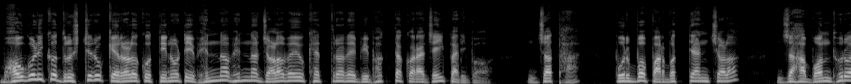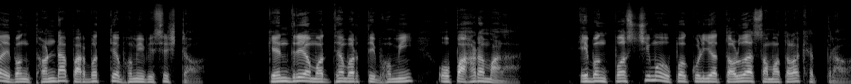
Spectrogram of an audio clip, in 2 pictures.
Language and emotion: Odia, neutral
